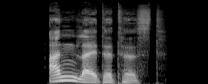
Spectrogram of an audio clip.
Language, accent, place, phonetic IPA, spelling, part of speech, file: German, Germany, Berlin, [ˈanˌlaɪ̯tətəst], anleitetest, verb, De-anleitetest.ogg
- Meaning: inflection of anleiten: 1. second-person singular dependent preterite 2. second-person singular dependent subjunctive II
